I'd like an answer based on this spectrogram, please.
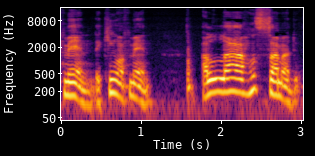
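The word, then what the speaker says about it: الله الصمد: Allahu Samad. If you join them, the alif is silent. Allahu Samad. But if you separate them, Allahu As-Samad. Allahu, Allah, As-Samad.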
